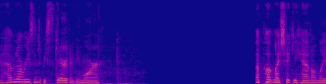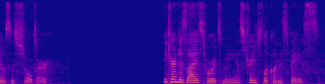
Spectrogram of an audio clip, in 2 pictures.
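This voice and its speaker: A woman let's player reading fantasy visual novel narration aloud, with casual asides. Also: on the low side.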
